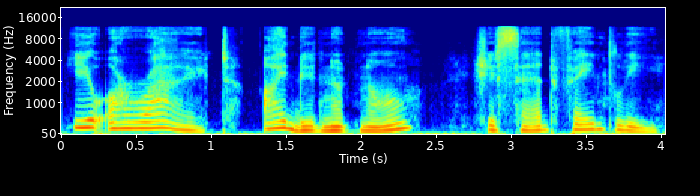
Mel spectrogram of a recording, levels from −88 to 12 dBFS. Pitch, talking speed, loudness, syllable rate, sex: 160 Hz, 135 wpm, -16 LUFS, 3.6 syllables/s, female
